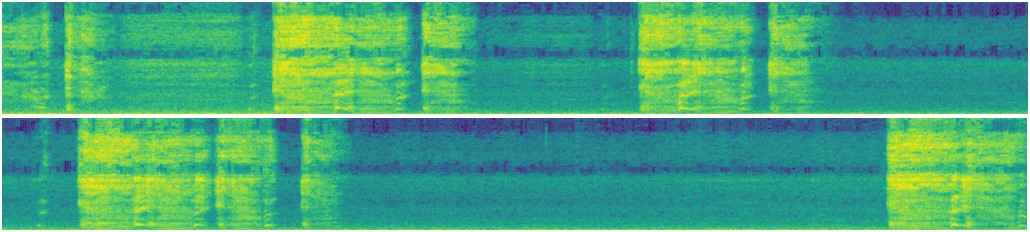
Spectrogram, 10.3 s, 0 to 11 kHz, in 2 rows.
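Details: Persistent bad cough (#7 in a series): four bouts of loud, harsh, chesty coughing, two or three coughs each, over steady engine-like background noise.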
